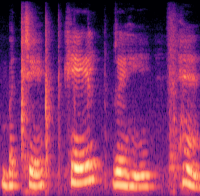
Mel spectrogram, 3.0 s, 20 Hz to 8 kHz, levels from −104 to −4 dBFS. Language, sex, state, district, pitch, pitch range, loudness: Hindi, female, Chandigarh, Chandigarh, 195 Hz, 180-225 Hz, -16 LUFS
